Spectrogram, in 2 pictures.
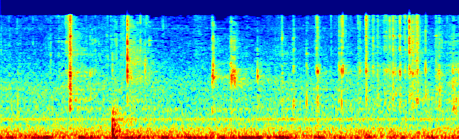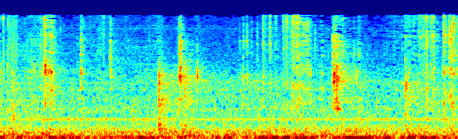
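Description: A metal blade shaves thin curls off a solid cream-colored bar of soap held in the hand, the curls piling up below. A steady run of soft, quiet scraping and cutting strokes, each a brief bright rasp, sits over a low, constant hum.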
